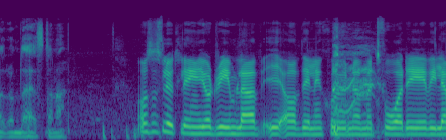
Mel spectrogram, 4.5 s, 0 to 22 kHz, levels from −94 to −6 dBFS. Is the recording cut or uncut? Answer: uncut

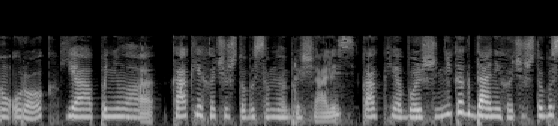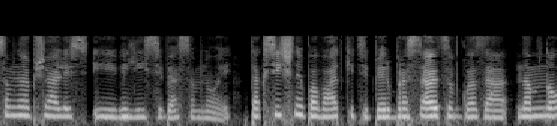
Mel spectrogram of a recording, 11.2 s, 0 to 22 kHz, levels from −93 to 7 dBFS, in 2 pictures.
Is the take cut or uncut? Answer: uncut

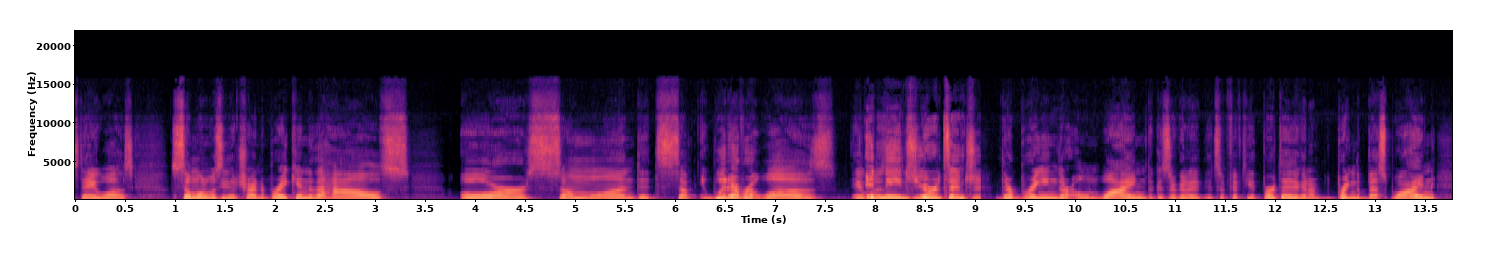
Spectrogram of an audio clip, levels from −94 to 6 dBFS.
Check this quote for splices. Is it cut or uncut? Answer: cut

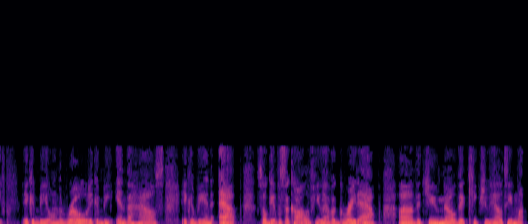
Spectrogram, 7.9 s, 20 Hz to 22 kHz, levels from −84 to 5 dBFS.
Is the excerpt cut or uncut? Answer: uncut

